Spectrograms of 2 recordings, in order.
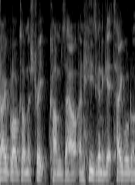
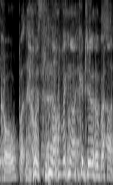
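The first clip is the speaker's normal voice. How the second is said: laughing; 7 semitones higher, 5 dB louder than usual. Real, not acted. Laughing off a teammate's joke.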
